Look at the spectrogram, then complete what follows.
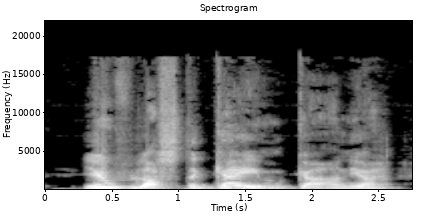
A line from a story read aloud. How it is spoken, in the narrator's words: he cried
